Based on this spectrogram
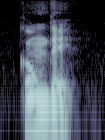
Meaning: cop, rozzer, jake
- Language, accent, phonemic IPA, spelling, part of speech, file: French, France, /kɔ̃.de/, condé, noun, LL-Q150 (fra)-condé.wav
